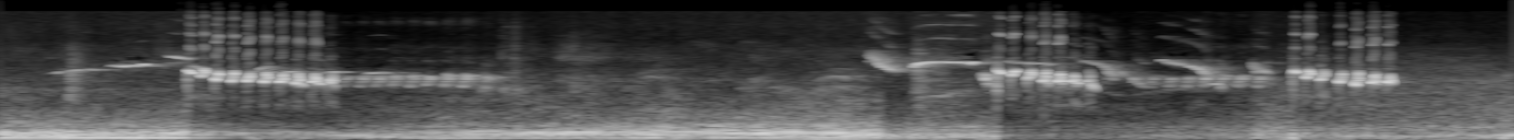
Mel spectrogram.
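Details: Sooty-headed bulbul female calling for the male, with rapid rattling bursts of sharp notes alternating with drawn-out slurred whistles, over a steady low hum.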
